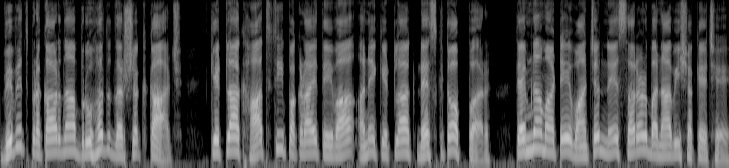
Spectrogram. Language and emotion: Gujarati, neutral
